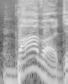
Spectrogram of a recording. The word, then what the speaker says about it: Bava: His name is Staff Sergeant Daniel Bava. Did I say that right, Staff Sergeant? – You did, sir. Rhymes with lava.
